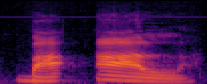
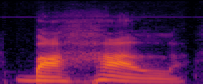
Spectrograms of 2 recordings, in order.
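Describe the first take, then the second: The two takes are said the same way.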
